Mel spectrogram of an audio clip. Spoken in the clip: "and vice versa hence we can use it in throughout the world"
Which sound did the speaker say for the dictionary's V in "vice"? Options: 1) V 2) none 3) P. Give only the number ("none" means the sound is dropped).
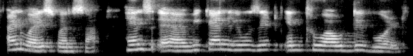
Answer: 1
